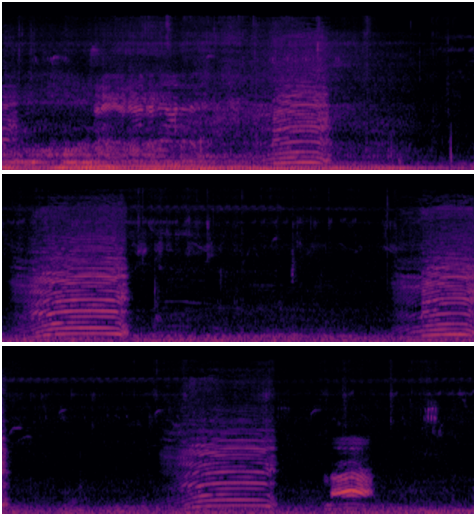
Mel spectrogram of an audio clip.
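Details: Cows roaming a grassy park while feeding on fresh grass: four long moos several seconds apart, each swelling then fading, ending with a brief, higher and thinner bleating call, with low rumble early on.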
